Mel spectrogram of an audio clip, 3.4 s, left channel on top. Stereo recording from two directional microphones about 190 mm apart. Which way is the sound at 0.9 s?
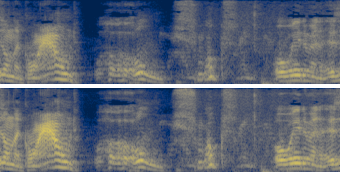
20° left (ahead or behind).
